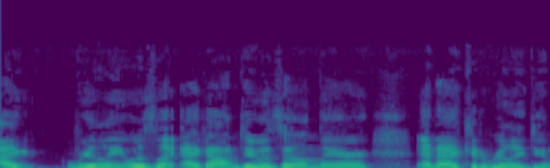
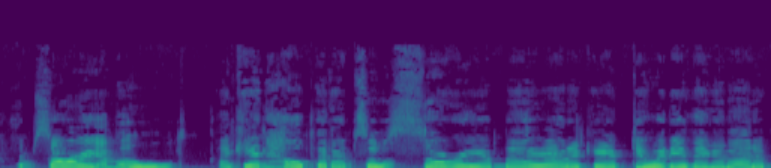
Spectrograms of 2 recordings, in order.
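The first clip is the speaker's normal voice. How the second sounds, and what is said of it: Crying imitation of another person's voice. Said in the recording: “my Jenny crying impression ... that really embarrassing Jenny cry”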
